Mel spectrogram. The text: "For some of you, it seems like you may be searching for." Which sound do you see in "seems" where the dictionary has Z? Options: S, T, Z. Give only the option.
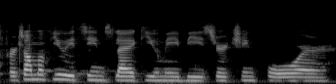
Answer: S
